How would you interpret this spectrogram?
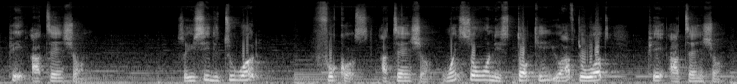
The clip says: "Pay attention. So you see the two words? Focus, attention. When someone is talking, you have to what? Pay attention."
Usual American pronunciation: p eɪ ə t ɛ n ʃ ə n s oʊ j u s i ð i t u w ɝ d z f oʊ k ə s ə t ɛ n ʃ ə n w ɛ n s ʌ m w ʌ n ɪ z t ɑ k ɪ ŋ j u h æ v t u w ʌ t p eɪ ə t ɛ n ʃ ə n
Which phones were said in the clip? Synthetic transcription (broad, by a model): p eɪ ə t ɛ n ʃ ə n s oʊ j u s i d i t u w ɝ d f oʊ k ə s ə t ɛ n ʃ ə n w ɛ n s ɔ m w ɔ n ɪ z t ɑ k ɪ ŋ j u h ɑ f t u w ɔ t p eɪ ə t ɛ n ʃ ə n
